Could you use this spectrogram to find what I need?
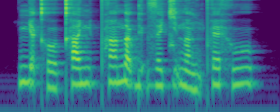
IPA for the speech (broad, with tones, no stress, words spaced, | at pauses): ɲä̰˦˨kʰo˨ʊ̯kʰä˦ɲʊ˦ʔ pʰã˦na̰˦˨ʊ̯ ɡɛ˦ʔzɛ˦ t͡ɕḛ˦˨nã˨ ɡũ˦˨pʰɛ˦ hu˦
